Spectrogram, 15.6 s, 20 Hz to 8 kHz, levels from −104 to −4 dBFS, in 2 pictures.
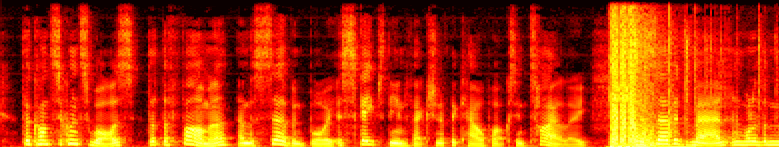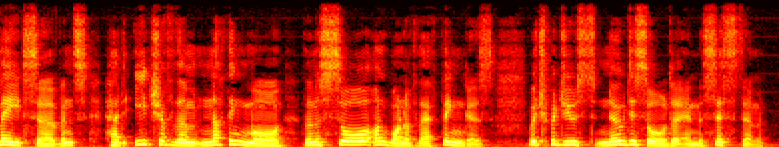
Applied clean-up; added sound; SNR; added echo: none; Gunshot, gunfire; -3 dB; none.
